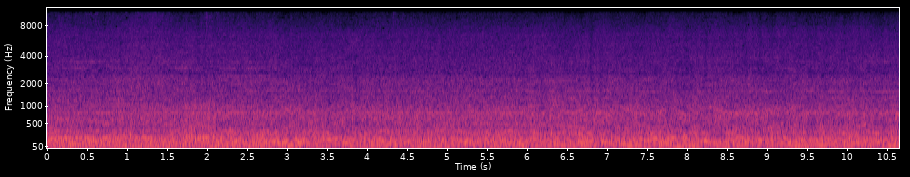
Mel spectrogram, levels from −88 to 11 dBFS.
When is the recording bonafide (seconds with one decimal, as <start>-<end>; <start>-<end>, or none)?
0.0-2.9; 3.9-6.0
